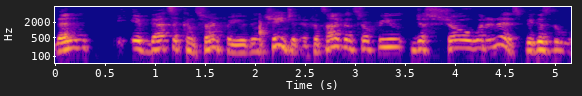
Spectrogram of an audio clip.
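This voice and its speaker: A man's voice: high voice, a little fast, mellow, slight background noise, rough recording. A middle-aged man chatting as a podcast guest, rambling and correcting himself as he jokes. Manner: rambling, self-correcting, joking. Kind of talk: casual podcast chat.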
